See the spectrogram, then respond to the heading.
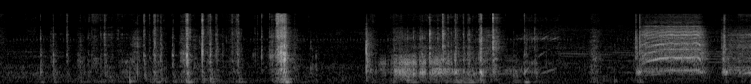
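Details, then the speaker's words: JVC GR-AXM100U VHS-C camcorder loading a VHS Compact cassette after opening the door: small clicks and clacks then steady motor whir; this sound is normal. "Ese sonido es normal."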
